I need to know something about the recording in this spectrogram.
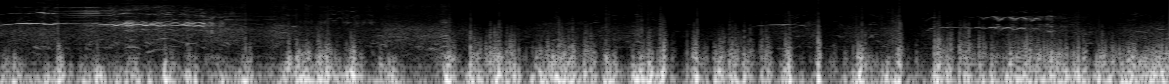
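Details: Cremello Welsh Cob Section D stallion, aged two and homozygous AA, lets out a long quavering whinny across the first two seconds, then shorter whinnies around eight and ten seconds, amid clattering hooves and human voices.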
